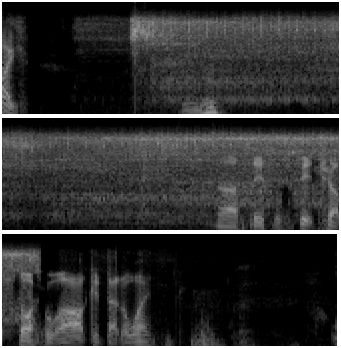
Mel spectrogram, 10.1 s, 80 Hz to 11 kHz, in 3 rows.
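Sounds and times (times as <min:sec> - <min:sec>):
grinding wheel hiss: 0:00.7 - 0:07.1.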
